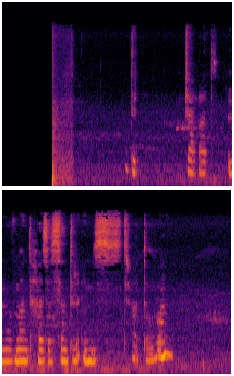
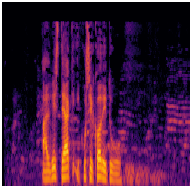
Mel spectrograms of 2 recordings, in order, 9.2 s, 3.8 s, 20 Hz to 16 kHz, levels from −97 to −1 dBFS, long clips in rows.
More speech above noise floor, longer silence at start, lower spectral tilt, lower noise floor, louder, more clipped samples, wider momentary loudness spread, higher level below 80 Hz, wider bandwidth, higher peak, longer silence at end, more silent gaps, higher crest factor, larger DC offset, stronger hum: second, 31 dB vs 38 dB; first, 1 s vs 0.8 s; second, -4 dB/octave vs -6 dB/octave; about the same, -62 dBFS vs -60 dBFS; second, -32 LUFS vs -22 LUFS; neither; first, 22 LU vs 12 LU; about the same, -56 dBFS vs -56 dBFS; about the same, 11.5 kHz vs 11.5 kHz; second, -16 dBFS vs -4 dBFS; second, 0.25 s vs 0.4 s; neither; about the same, 18 dB vs 22 dB; neither; neither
